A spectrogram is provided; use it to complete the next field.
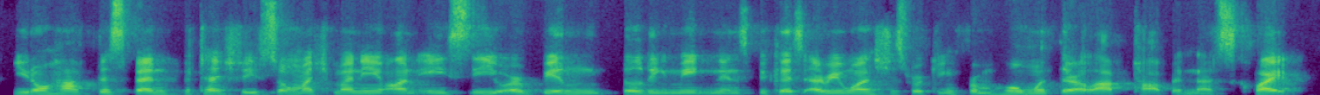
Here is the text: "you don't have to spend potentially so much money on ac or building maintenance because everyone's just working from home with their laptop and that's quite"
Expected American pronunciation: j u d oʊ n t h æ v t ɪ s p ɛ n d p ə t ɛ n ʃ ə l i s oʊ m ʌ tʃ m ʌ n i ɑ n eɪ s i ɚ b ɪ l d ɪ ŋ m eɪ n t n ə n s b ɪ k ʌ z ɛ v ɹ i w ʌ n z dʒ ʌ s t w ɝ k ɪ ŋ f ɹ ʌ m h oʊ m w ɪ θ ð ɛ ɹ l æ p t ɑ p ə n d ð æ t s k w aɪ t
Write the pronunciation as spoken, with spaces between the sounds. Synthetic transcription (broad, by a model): j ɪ d oʊ n t h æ f t ɪ s p ɛ n d p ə t ɛ n ʃ l i s oʊ m ʌ tʃ m ʌ n i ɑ n eɪ s i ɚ b ɪ l d ɪ ŋ m eɪ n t n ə n s b ɪ k ʌ z ɛ v ɹ i w ʌ n z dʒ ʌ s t w ɝ k ɪ ŋ f ɹ ʌ m h oʊ m w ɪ ð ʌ ɹ l æ p t ɑ p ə n ð æ t s k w aɪ t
